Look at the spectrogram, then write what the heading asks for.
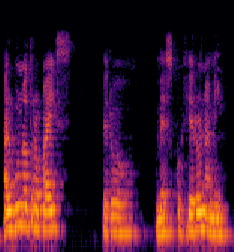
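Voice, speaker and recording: Nahuatl-native woman from Mexico, mellow and unhurried, hesitant with fillers; echoey, dull audio. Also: lowish voice. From Mexico, Hidalgo state. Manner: hesitant, frequent fillers and restarts. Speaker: religious sister, guest. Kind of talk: interview, personal introduction.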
